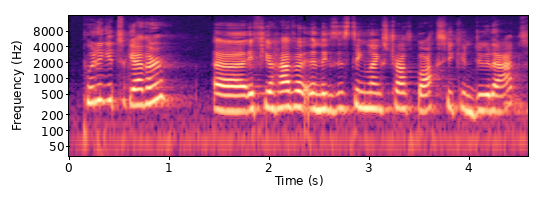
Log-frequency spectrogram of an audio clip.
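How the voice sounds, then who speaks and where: A woman speaks in a high pitch. Her pitch varies in an ordinary way. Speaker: beekeeping speaker. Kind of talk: presentation. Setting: meeting with live audience. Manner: fast; animated.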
